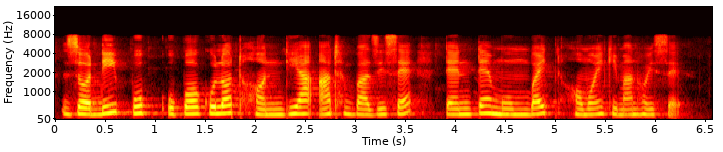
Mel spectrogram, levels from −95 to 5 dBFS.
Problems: none marked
